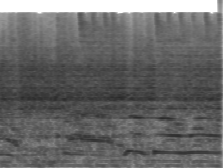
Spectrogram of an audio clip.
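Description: Grindcore band playing in a rough rehearsal recording: distorted guitar and bass with drums, loud and dense, under yelled vocals held in long bending notes.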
